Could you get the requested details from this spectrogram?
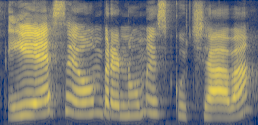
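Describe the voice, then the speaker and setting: A woman's voice: high voice, measured pace, fairly bright tone. A woman giving an emotional personal spiritual testimony, often repeating herself and acting out her own cries for help. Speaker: testimony speaker.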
